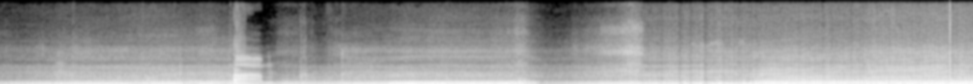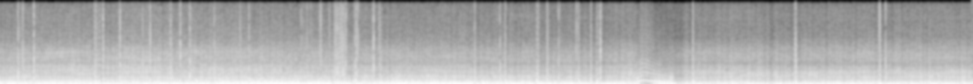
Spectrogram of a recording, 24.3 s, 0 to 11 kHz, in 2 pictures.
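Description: A Yamaha R6 four-cylinder sport bike engine revs up and pulls through rising gear runs, loud and close under heavy wind rush, with several shifts and a sharp rev spike near the end; no speech.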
